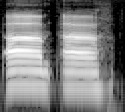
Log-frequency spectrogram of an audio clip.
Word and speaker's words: Takotsubo: Takotsubo, I guess it's pronounced.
